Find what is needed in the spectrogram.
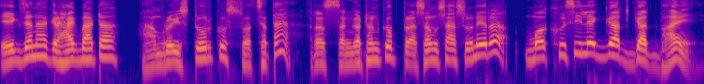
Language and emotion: Nepali, happy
